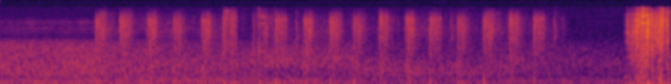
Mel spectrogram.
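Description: Footsteps run over grass and dirt in a video game.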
